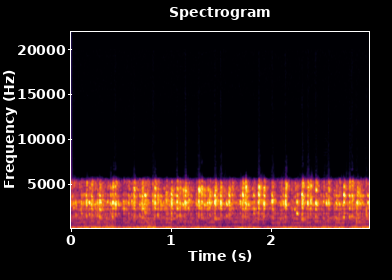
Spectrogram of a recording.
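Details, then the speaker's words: 1976 Pontiac Catalina V8, about 115,000 miles, Turbo 400 automatic, 4-barrel carb, heard at the tailpipe; steady even low rumble with smooth idle rhythm, no misses; healthy idle. "car does run pretty good. It's in pretty good shape for"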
